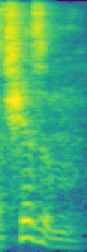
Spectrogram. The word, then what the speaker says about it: Chisholm: Well, so many people mess his name up. They play it all the time on New York radio. They call him Jism, And they don't call they?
